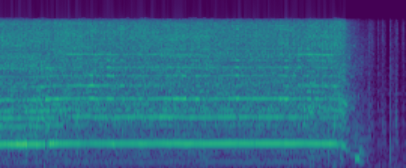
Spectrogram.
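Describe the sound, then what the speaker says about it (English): A Dremel rotary tool whines loudly and steadily for about three and a half seconds while chipping battle damage into a plastic Revell Millennium Falcon model kit, then spins down and stops. "So I'm using a Dremel."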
